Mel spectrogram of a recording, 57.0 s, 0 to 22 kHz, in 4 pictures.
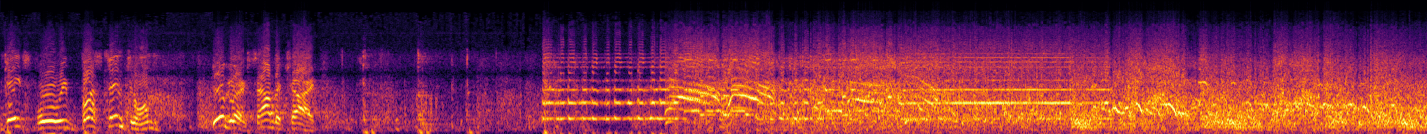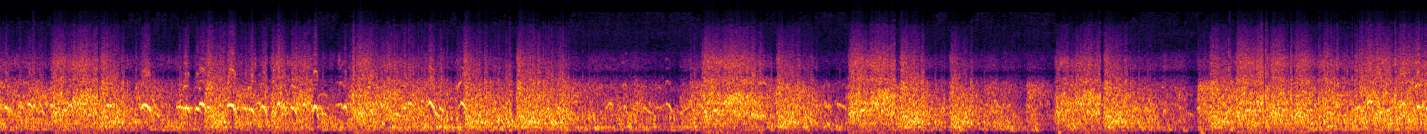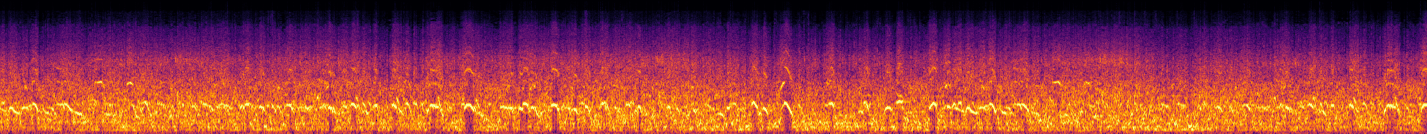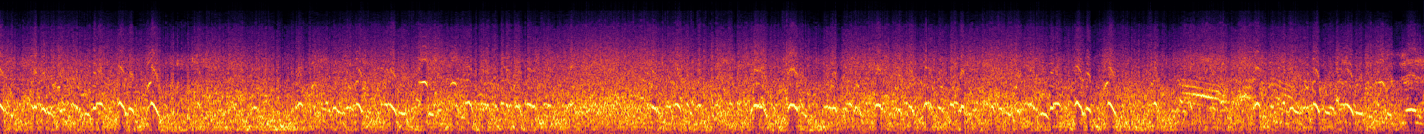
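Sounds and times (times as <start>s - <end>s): gunfire: 0.0s - 57.0s
riders yelling: 5.4s - 19.0s, 27.9s - 57.0s.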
